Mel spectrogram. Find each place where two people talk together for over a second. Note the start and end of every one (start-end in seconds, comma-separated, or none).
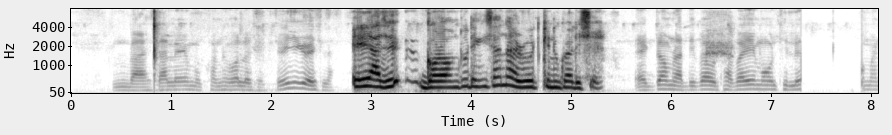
none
